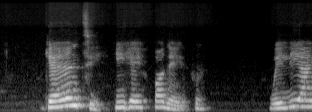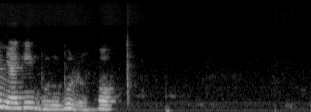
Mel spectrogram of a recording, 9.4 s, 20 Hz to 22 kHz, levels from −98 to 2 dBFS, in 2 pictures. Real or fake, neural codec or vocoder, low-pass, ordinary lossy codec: fake; vocoder, 44.1 kHz, 128 mel bands every 512 samples, BigVGAN v2; 19.8 kHz; none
